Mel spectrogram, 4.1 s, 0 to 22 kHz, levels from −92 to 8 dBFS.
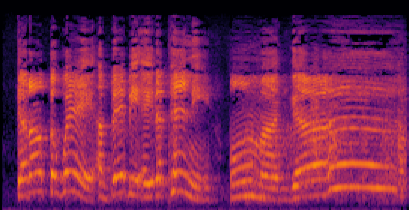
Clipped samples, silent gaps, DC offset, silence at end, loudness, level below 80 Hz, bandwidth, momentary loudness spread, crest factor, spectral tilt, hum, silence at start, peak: under 0.1%; none; under 0.1%; 0 s; -17 LUFS; -74 dBFS; 16.5 kHz; 7 LU; 20 dB; 1 dB/octave; none; 0.15 s; 0 dBFS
